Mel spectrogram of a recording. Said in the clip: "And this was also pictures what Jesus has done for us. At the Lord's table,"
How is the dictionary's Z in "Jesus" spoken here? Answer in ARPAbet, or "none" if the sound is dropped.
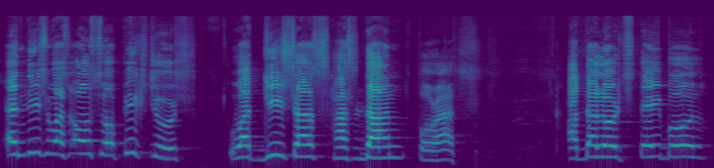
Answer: S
